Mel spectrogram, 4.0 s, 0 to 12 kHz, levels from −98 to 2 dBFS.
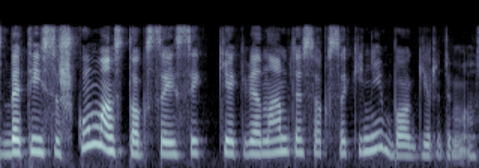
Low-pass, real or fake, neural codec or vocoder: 7.2 kHz; fake; codec, 16 kHz, 4 kbps, FunCodec, trained on Chinese and English, 50 frames a second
